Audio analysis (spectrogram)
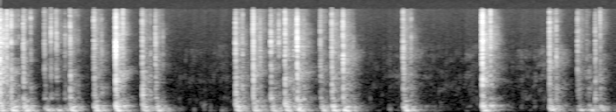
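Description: Both hands type with their fingertips on the black plastic keys of a grey laptop keyboard. Quick, dull clicky taps come in bursts separated by brief pauses, each with a low thunk and almost no ring.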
